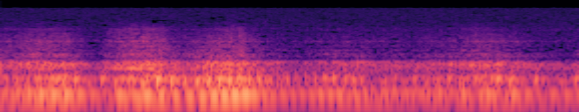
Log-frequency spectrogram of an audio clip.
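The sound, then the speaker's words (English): A low, rough jet cycle engine, filled with ordinary fuel at a filling station, sputters unevenly, swelling in a few weak surges before settling into a thin, sluggish idle, with no voices. “A jet cycle has just pulled into a filling station to get its tank filled. The man has it filled with ordinary fuel.”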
